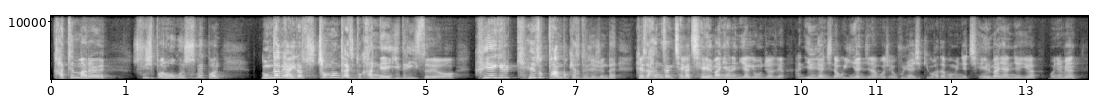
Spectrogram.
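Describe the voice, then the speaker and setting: Lively, quick-talking male preacher. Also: sits high. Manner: animated, acts out everyday scenes. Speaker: missionary preacher. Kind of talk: sermon.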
